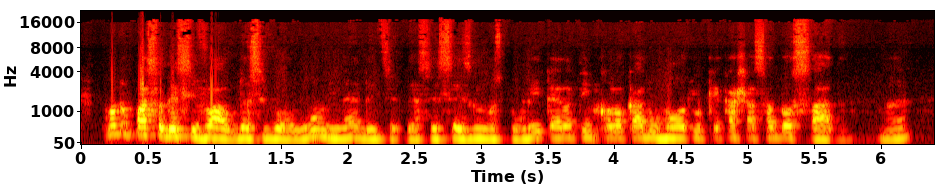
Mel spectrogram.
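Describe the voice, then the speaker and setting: With a fairly high pitch for a man, he talks at a fairly quick pace, somewhat breathy and with lively intonation. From Brazil, Paraíba (Areia). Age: 40s. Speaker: food science professor. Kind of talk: interview. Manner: halting, many fillers.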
